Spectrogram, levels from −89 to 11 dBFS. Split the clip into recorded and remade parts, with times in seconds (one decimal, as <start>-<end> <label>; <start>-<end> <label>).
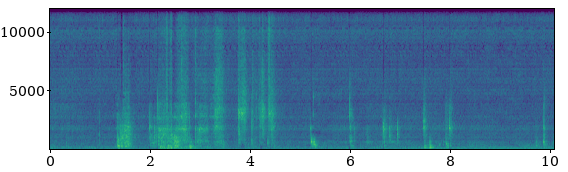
0.0-10.1 remade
